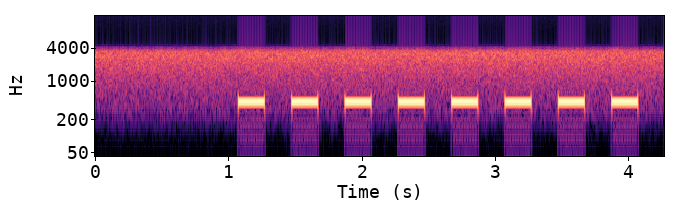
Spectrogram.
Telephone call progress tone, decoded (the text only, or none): congestion tone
